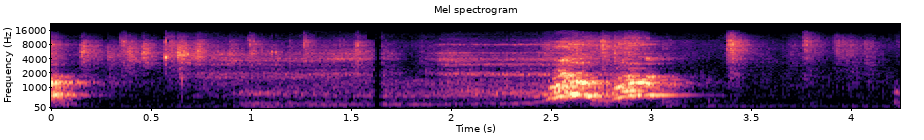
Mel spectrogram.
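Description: A pet dog barks, one loud bark a little past halfway through, at horses being walked along the road.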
